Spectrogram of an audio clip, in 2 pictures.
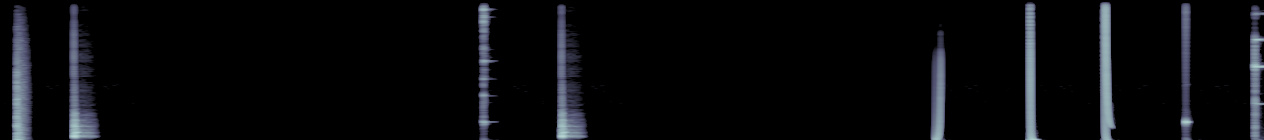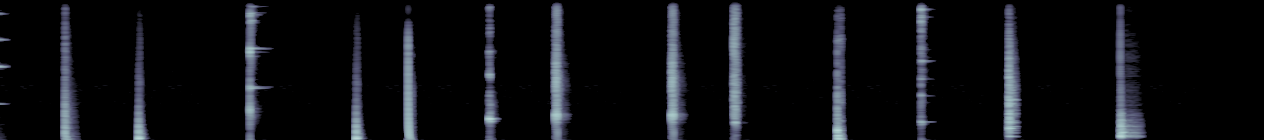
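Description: Short single percussion hits play one at a time, with pauses between them.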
